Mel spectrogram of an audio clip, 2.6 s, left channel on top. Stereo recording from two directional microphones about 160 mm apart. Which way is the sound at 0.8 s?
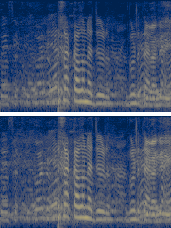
20° left (ahead or behind).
